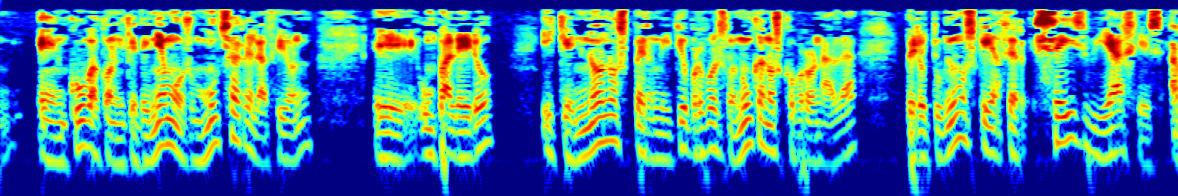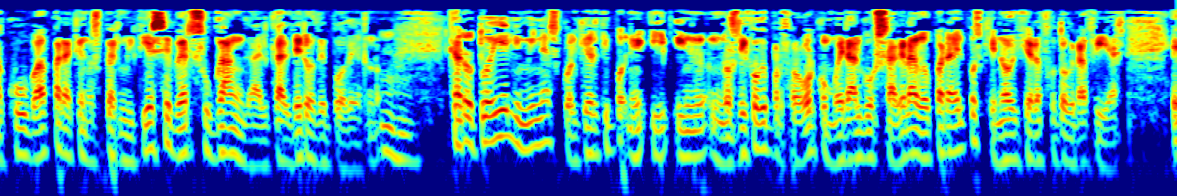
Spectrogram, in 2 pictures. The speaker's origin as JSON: {"language": "Spanish", "region": "Galicia", "country": "Spain", "said": "Ya, pues yo no creo en ellos, soy gallego."}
